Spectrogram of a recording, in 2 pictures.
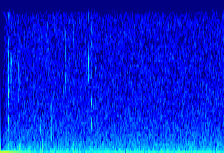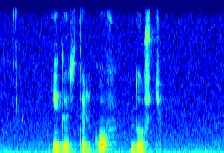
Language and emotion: Russian, neutral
